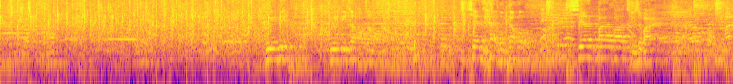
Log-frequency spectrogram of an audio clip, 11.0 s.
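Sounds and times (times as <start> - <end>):
audience applause: 0.0 - 7.6
speech: 4.0 - 10.9.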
